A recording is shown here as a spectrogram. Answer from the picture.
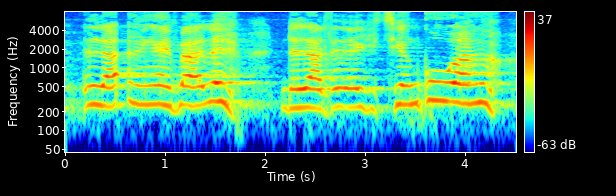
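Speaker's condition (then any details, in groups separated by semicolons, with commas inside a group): Severe cerebral palsy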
